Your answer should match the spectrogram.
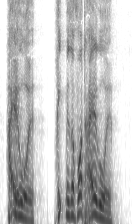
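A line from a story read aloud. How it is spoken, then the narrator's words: Bellowing. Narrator (German): brüllte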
